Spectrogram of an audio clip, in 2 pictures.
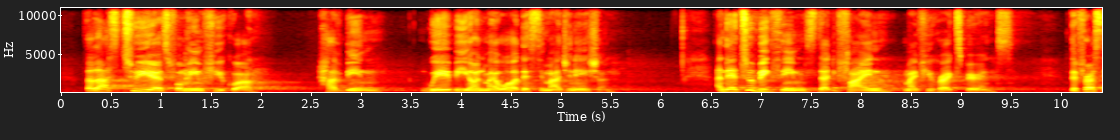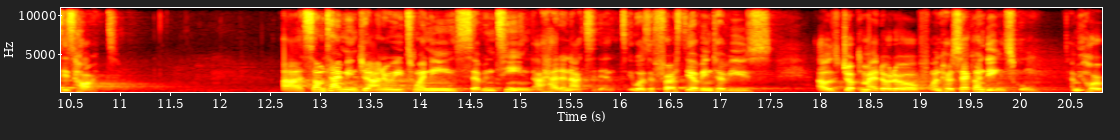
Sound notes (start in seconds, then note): none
